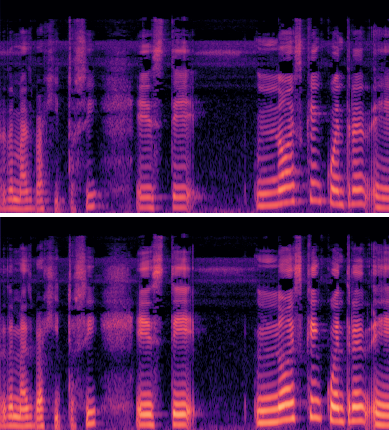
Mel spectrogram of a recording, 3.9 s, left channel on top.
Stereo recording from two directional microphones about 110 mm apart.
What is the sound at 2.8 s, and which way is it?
Speech, 25° right (ahead or behind).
